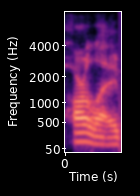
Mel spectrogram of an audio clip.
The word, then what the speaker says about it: Parler: It actually, what the dumbest thing is that it's a site dedicated to boomers, but it's a French word and it's pronounced Parlay.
